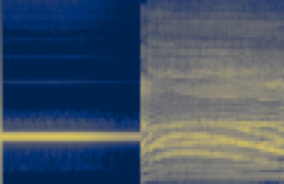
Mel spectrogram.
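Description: A steady, single-pitched censor bleep, used to beep out a name, holds for over a second and tapers off, then a loud, drawn-out groaning voice abruptly cuts in and carries to the end.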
